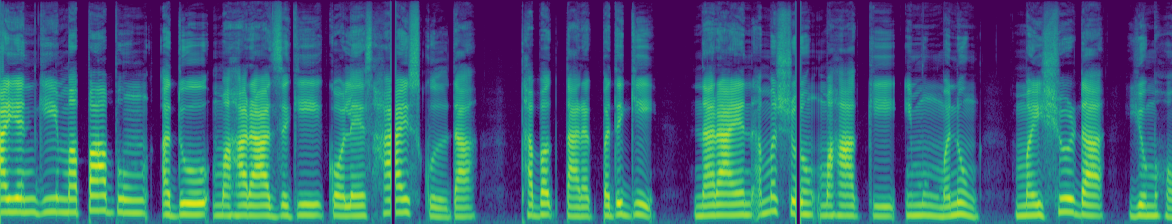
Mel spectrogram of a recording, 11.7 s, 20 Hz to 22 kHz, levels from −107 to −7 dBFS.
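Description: Each 4-second chunk meets the next with a gap between chunks, so hard-edged 50 ms holes cut into the speech at 3.90 s and 7.95 s.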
